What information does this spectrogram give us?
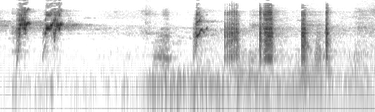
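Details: Young Javan myna chick chirping while learning its voice: a few sharp squeaky notes, then a run of harsh short chirps roughly every third of a second, with faint background noise.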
